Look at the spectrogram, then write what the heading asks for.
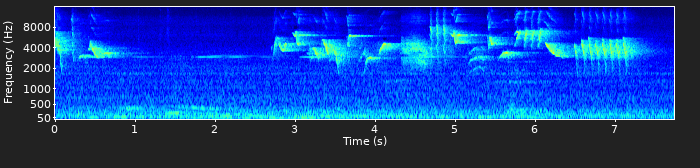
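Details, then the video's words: Male hybrid finch, a yellow-eyed canary and Timbrado cross hatched in November 2012, gives a short whistle, falls quiet, then bursts into an energetic song of rattling trills, high chirps and rapid buzzy notes. "Hybrid Finch ...Yelloweye & Timbrado"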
